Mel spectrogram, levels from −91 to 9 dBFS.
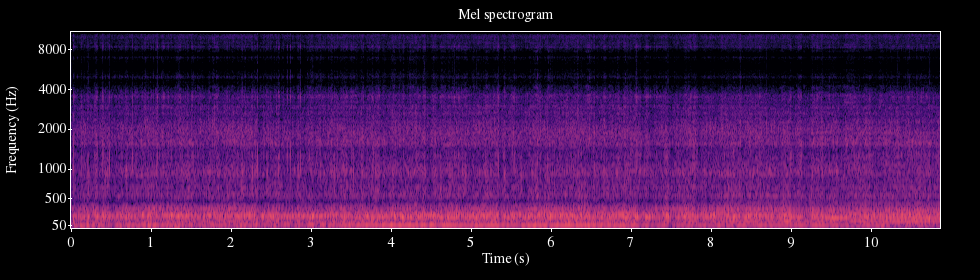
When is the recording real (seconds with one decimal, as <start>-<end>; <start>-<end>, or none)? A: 0.0-10.9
